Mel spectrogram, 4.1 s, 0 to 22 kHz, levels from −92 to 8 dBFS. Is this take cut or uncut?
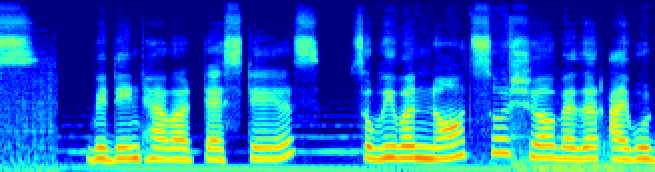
uncut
